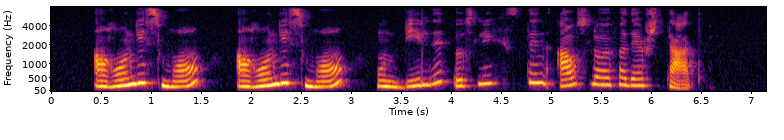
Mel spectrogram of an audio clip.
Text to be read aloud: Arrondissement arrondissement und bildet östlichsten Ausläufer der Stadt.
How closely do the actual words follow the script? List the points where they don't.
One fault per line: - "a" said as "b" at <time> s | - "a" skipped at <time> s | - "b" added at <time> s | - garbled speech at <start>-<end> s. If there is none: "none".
none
